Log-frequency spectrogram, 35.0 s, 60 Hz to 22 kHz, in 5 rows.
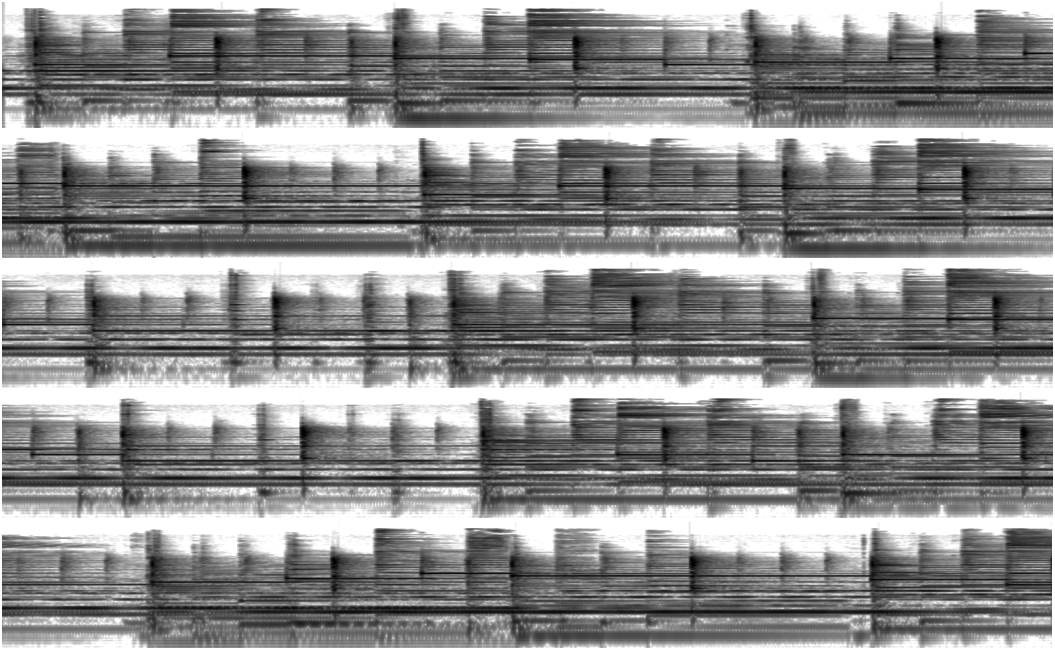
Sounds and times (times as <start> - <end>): Acoustic guitar: 0.0 - 35.0.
